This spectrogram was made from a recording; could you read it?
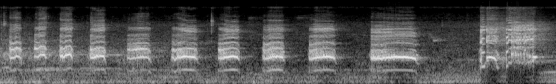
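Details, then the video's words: Green junglefowl call played to lure wild males from the forest into snares: a run of about a dozen short, nasal, harmonic notes at an uneven pace, one note held longer near the end. "Pikat ayam hutan hijau suara masteran dan pikat paling ampuh"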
